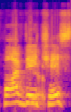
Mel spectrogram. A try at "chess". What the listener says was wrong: Yeah, but we should emphasise chess, not chest. I thought you might have said 5D chest.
